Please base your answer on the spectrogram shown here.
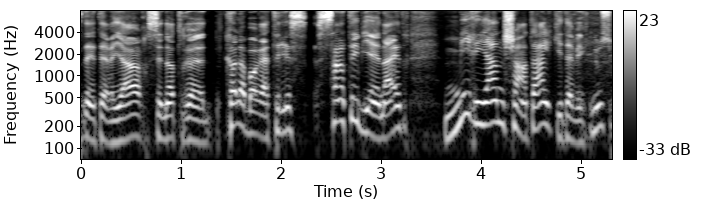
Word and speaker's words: Myrianne-Chantale: Oui, moi, mon nom, c'est bien Myriane Chantal et non Myriam Chantal. Il y en a plusieurs qui font cette erreur-là. C'est vraiment comme ça qu'on le prononce, comme tu l'as fait, Ouais.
